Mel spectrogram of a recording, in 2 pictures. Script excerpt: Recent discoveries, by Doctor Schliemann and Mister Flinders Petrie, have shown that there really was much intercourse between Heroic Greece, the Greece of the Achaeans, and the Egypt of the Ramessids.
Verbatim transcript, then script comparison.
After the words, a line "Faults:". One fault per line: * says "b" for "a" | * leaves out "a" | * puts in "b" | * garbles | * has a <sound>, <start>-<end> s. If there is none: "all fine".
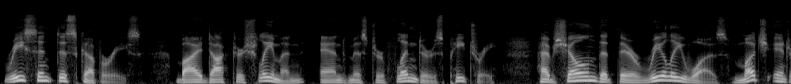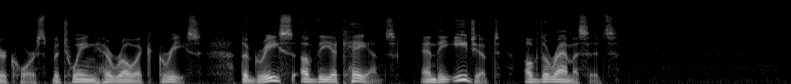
Recent discoveries, by Doctor Schliemann and Mister Flinders Petrie, have shown that there really was much intercourse between Heroic Greece, the Greece of the Achaeans, and the Egypt of the Ramessids.
Faults:
all fine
